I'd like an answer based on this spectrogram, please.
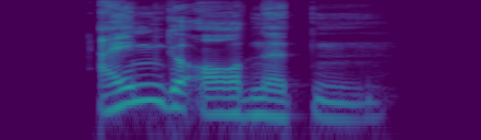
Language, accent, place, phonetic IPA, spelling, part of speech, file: German, Germany, Berlin, [ˈaɪ̯nɡəˌʔɔʁdnətn̩], eingeordneten, adjective, De-eingeordneten.ogg
- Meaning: inflection of eingeordnet: 1. strong genitive masculine/neuter singular 2. weak/mixed genitive/dative all-gender singular 3. strong/weak/mixed accusative masculine singular 4. strong dative plural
